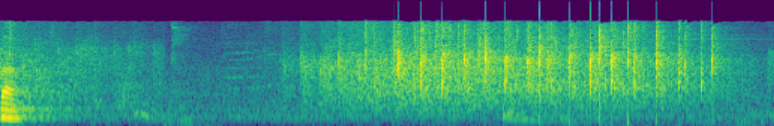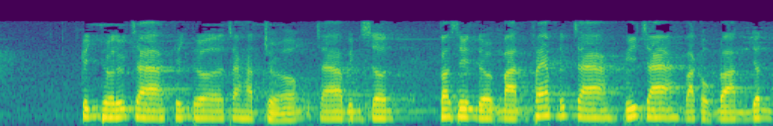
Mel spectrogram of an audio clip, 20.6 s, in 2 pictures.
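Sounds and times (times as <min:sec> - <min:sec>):
speech: 0:00.0 - 0:00.4, 0:11.4 - 0:20.6
audience applause: 0:00.0 - 0:02.2, 0:03.6 - 0:10.4.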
